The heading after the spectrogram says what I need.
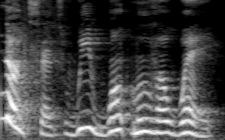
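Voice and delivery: loud, defiant refusal; firm outcry against leaving; defiant cry. A narrator's reading. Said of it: "Mirabella cried".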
